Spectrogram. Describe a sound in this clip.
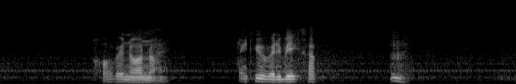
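An elderly man speaks into a microphone close by, in short calm phrases.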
